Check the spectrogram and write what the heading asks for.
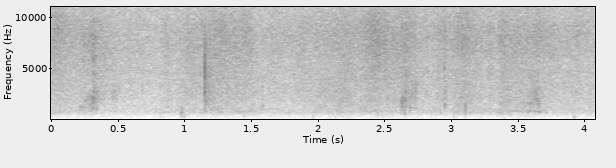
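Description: Near silence: faint room tone with a few light ticks and clicks scattered through it.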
